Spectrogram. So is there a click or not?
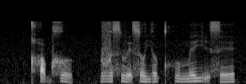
no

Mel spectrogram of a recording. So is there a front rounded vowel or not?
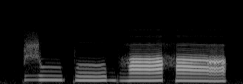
no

